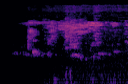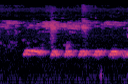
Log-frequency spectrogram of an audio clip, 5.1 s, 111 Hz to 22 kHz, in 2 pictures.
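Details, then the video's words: Young caged Bangkok-type zebra dove, hatched 6 February 2023, at a bird farm in Pasuruan, East Java, Indonesia; after soft background noise, a steady run of mellow, rounded cooing notes begins halfway and repeats rapidly, evenly spaced, to the end. "SUARA PERKUTUT BANGKOK ANAK"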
